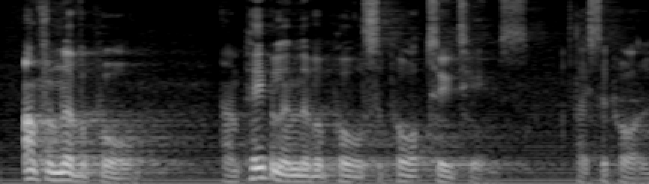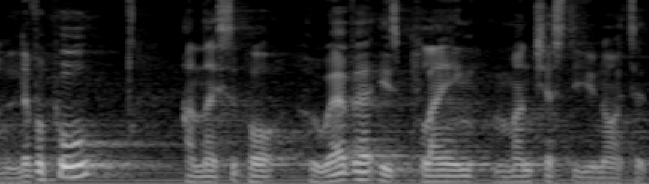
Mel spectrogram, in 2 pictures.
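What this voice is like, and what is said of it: Regional English accent. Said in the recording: “you may have picked up my accent, I don't know. I don't know if it's obvious.”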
